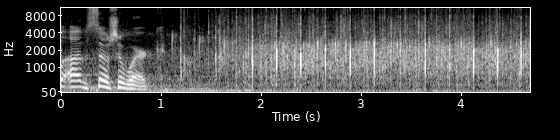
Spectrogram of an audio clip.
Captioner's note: applause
